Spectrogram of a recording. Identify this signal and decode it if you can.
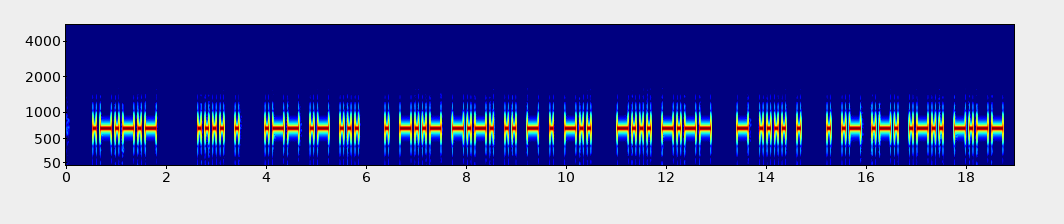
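Morse code, heard as a keyed tone, about 16 wpm, 700 Hz. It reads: . HE WAS EXCITED BY THE EARLY
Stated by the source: Morse practice text at 16 WPM.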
